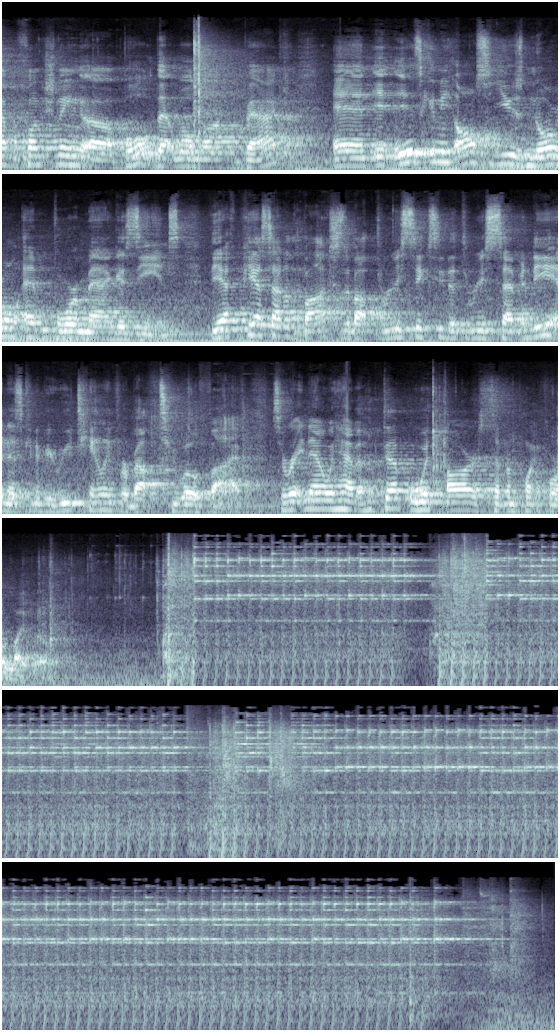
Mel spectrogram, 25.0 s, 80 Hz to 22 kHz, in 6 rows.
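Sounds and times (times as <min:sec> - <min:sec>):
airsoft gun firing full-auto: 0:13.7 - 0:24.2.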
